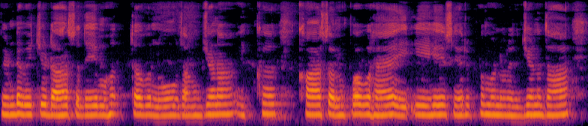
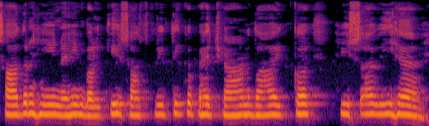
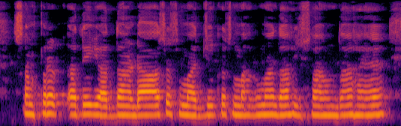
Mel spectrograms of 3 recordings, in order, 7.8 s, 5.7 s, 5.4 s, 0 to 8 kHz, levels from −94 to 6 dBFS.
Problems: constant background noise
